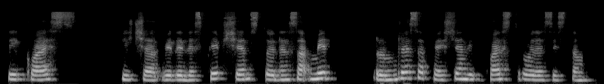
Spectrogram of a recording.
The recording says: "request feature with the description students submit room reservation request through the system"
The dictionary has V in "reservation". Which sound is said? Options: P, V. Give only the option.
P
